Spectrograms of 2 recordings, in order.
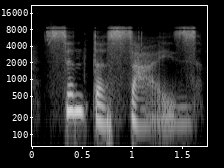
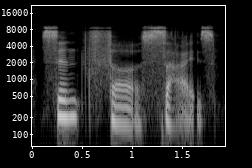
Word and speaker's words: synthesize: and the verb synthesize this can be very tricky because there's s t h and S so behind the teeth for the S synth and out for the th and then back for the S synthesize try it slow if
